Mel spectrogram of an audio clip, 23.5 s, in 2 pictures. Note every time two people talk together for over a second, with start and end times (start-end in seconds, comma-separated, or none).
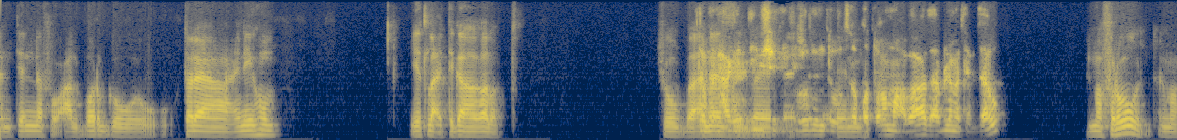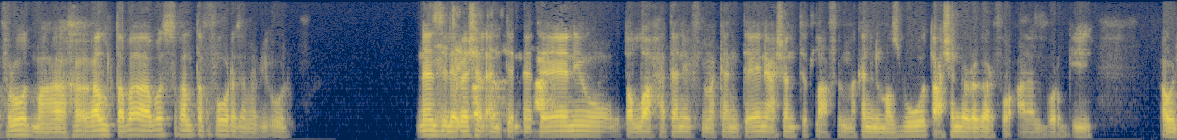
7.0-8.7, 16.1-17.5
